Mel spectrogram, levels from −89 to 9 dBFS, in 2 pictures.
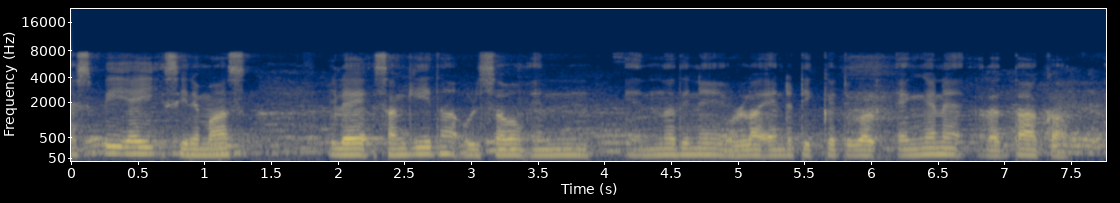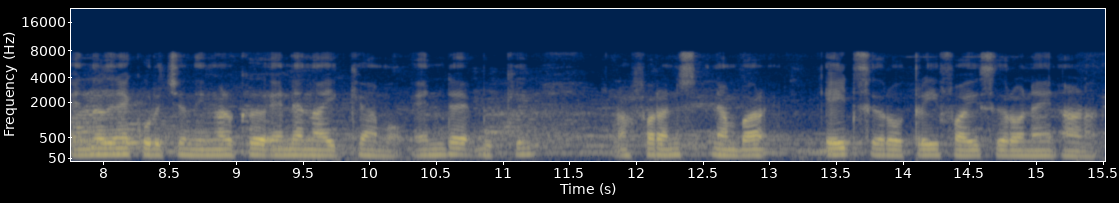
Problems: constant background noise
